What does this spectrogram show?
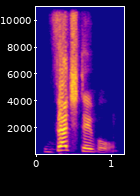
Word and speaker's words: vegetable: the correct answer is a first syllable is pronounced vegetable i'm sure with all these you can tell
